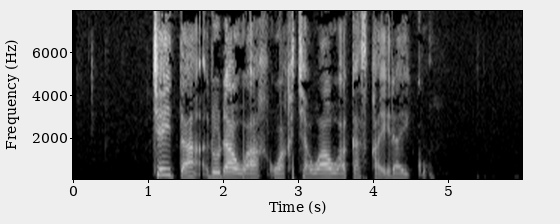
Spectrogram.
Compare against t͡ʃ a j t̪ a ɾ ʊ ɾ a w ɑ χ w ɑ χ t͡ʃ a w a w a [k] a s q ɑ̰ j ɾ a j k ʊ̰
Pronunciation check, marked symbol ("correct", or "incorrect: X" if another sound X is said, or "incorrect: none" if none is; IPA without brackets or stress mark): correct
